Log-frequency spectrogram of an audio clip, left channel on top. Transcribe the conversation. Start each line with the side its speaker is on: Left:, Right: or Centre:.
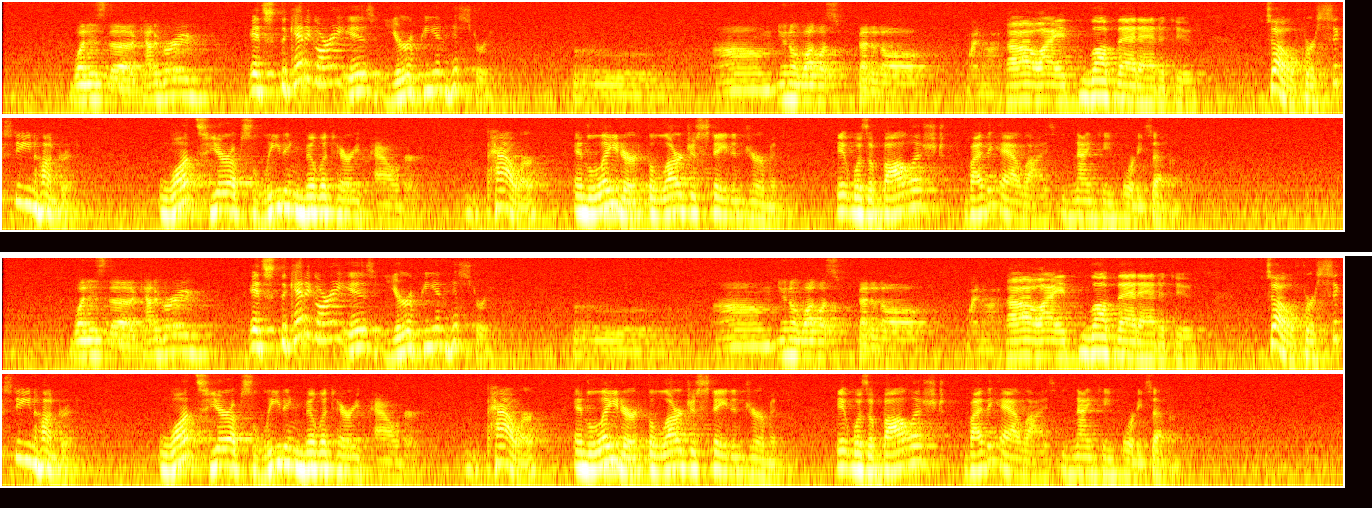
Left: What is the category?
Right: It's the category is European history.
Left: Ooh. Um, you know what? Let's bet it all. Why not?
Right: Oh, I love that attitude. So for 1,600, once Europe's leading military powder, power, and later the largest state in Germany. It was abolished by the Allies in 1947.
